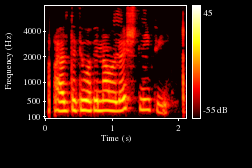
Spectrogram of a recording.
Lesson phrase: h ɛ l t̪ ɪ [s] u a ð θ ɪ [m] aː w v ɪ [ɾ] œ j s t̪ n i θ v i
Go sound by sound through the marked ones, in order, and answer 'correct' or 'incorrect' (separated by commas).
incorrect, incorrect, incorrect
